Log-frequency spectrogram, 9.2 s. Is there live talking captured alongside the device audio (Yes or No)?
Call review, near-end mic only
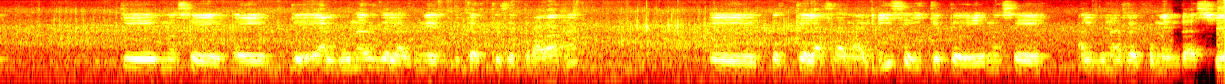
No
